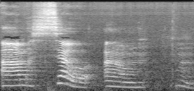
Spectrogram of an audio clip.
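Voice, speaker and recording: A middle-aged woman from Congo whose first language is French, speaking with a French-influenced accent and giving a hesitant public talk full of pauses. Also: medium pitch, a bit bright, slight background noise. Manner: hesitant, halting, many pauses and fillers. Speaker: food entrepreneur speaker. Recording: roomy, distant from the mic, faint background ambience.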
